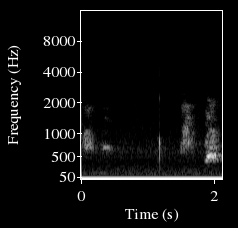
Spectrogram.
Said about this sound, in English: A fucking dog fight happening out there.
